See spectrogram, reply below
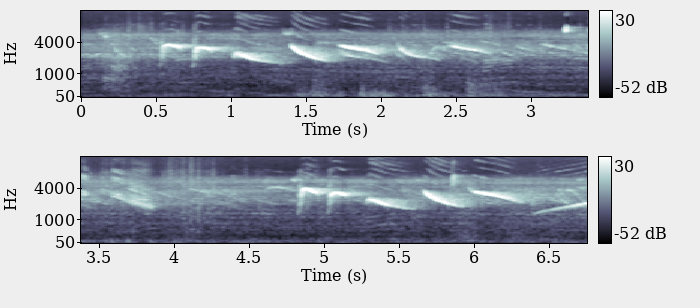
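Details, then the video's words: Disputing green-winged saltator song, rich clear whistles that slide downward in quick series of three to five, a pause in the middle, then the phrase resumes and closes on an upward slur. "Disputa trinca ferro."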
